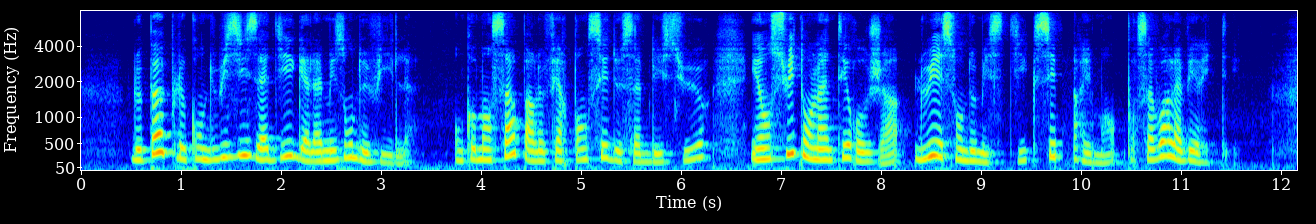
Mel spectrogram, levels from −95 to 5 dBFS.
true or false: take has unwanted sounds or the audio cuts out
true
